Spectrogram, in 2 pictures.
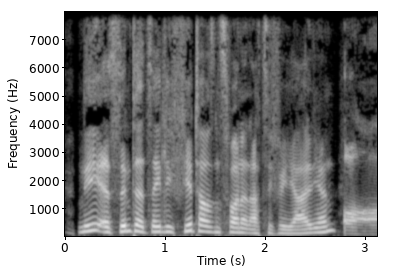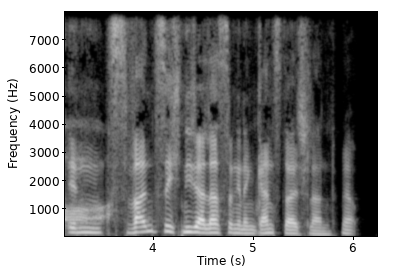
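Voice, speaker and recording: Intonation here is lively. The delivery is very slow. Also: man, fairly high pitch for a man. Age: 20s. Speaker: podcast co-host. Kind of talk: casual chat.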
